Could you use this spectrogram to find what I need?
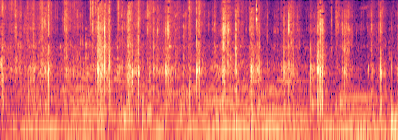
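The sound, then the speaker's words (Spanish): A ridden horse's hooves clip-clop in an uneven, continuous run of many sharp strikes over a low background rumble. “pocos minutos después de la medianoche, Belgrano montó en su caballo”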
